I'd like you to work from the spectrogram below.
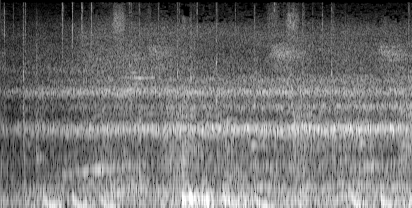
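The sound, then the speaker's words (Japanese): A commuter train running steadily during a commute, heard from inside: a continuous low rumble with a faint electric motor whine over it, moderately loud and unbroken, with no voices. “通勤途中の音なのかな通勤途中送りますって書いてあります。通勤電車ってことでね、これはね。”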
